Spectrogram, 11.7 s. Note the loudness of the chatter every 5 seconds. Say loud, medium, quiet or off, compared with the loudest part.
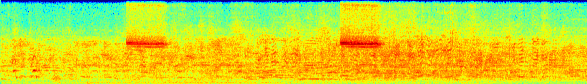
medium, loud, loud.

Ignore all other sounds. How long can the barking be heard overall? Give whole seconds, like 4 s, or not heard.
2 s.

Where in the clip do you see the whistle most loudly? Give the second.
7 s.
